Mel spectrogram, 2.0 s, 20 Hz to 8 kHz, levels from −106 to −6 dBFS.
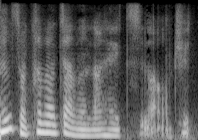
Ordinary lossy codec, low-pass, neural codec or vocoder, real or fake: AAC, 48 kbps; 7.2 kHz; codec, 16 kHz, 2 kbps, FreqCodec, smaller model; fake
